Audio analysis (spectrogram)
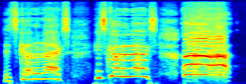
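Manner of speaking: mock terror scream ending in a cry; imitated scream. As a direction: shriek the warning then scream. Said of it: "And I hear".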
